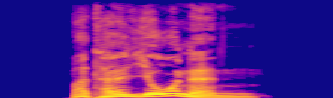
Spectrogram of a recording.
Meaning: dative plural of Bataillon
- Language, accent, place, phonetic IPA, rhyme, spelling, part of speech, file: German, Germany, Berlin, [bataˈjoːnən], -oːnən, Bataillonen, noun, De-Bataillonen.ogg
